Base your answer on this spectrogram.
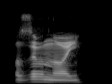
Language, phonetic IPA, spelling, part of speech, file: Russian, [pəzɨvˈnoj], позывной, noun, Ru-позывной.ogg
- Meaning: 1. code name 2. call sign (broadcasting, military) 3. signature tune (TV, radio)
